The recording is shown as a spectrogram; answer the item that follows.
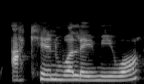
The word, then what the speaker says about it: Akinwalemiwa: angels so i'm miss akinwalemiwa so it is a bit of a long one but it is literally just said as it is spelt so akin and then wale miwa so you can just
